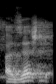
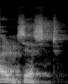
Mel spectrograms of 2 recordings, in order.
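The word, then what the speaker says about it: adjust: Next हमारा एडजस्ट, इसे एडजस्ट भी बोलते हैं, डी को साइलेंट अगर प्रोनाउंसिएशन में होता है, सो इट्स एडजस्ट और एडजस्ट।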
